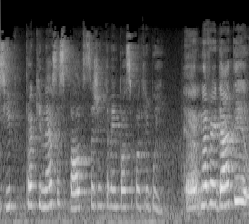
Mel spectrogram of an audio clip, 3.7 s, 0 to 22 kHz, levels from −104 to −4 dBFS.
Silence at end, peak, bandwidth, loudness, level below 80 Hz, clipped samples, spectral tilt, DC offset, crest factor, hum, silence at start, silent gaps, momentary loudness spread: 0 s; -6 dBFS; 13.5 kHz; -25 LUFS; -48 dBFS; under 0.1%; -3 dB/octave; under 0.1%; 18 dB; none; 0 s; none; 16 LU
